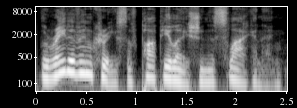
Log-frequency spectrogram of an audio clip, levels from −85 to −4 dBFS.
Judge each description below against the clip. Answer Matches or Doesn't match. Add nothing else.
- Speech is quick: Doesn't match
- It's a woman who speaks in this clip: Doesn't match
